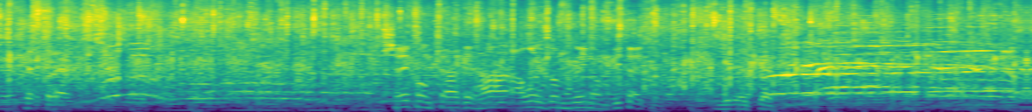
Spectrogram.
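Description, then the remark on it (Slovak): Steady, dense applause from supporters of both politicians at a televised political debate, the camps of the Smer party and of Mr. Hlina of KDH, with a rhythmic, almost chanting quality, while a man's voice speaks over it briefly. “No a tento melodický potlesk sme počuli od táborov podporovateľov obidvoch politikov.”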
